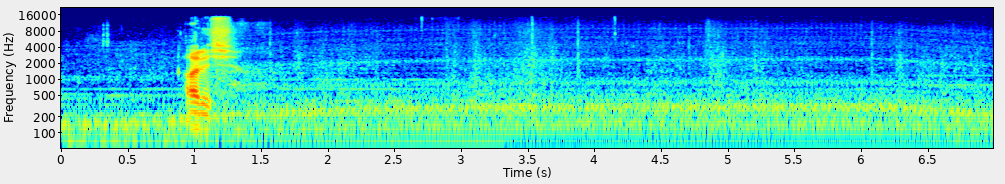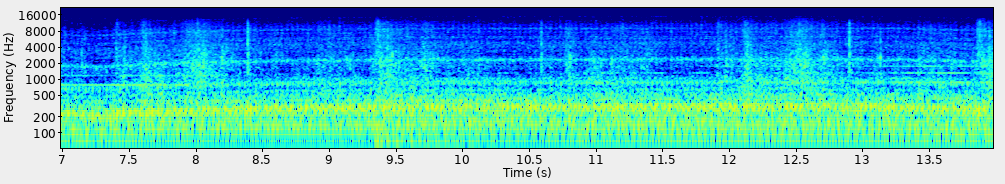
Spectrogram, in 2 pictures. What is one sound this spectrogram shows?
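Waves splash against a boat's hull.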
